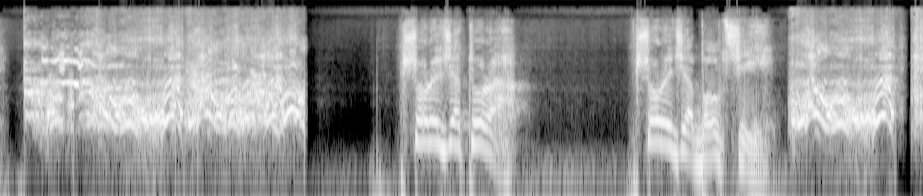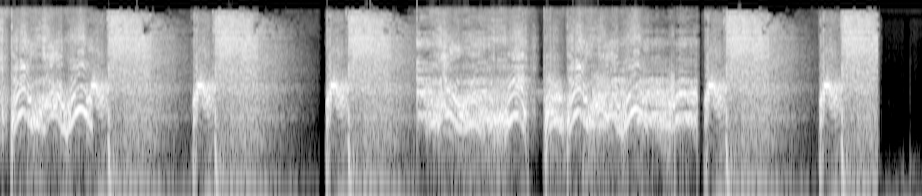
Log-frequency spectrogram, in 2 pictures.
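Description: Cartoon dogs bark and yelp in front of a house in repeated loud, close bursts with short gaps, while someone shouts at them over the noise.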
